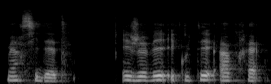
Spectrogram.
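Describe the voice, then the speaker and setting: Her voice is fairly low and darkish, with a steady tone and moderate pace. As a human design guide hosting a casual home-office live stream, she reads viewer comments aloud, repeats them, and laughs often, recorded on a phone or laptop mic.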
